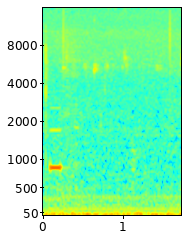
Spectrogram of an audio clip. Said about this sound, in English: Hi, that last little beep that you heard was pressing the end key to get back to the home screen.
